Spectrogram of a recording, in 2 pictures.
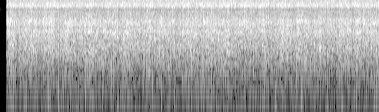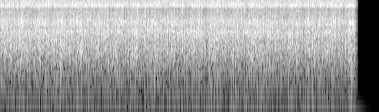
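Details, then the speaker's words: Ultrasound probe on the drive-end bearing of an electric motor: coarse, uneven hiss instead of a smooth, steady rush; the bearing is running rough. "avem un sunet neuniform o caracterizat de o sonoritate grosieră"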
